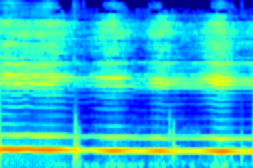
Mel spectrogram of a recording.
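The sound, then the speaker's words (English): A sustained, nasal buzzing tone like a mosquito's whine, made by a voice, swelling and fading every half second or so as it sweeps closer to and away from the microphone. “he sounds like a mosquito as he's singing because he starts doing his head back and forth on the mic?”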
